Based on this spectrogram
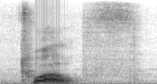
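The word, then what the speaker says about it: twelfth: You don't have to pronounce the F in the middle, so that it sounds like 12th.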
